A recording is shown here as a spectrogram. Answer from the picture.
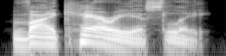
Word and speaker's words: vicariously: adverb which is vicariously this adverb has five syllables and the stress is on that second syllable vicariously the third syllable it's like that letter I just has that e sound and the fourth syllable has the schah sound vicariously what this adverb means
